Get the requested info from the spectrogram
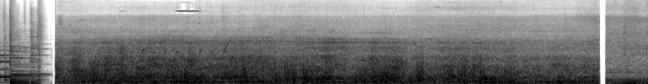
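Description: Airplane flying overhead: a steady rumble of engine noise, mixed with outdoor street noise.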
